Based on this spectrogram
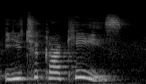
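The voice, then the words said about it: Attempted New Zealand accent. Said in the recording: “I'm trying to do a New Zealand accent. ... Taika Waititi accent”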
